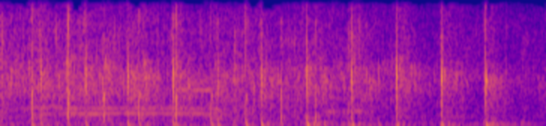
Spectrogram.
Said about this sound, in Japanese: Can you give him a big hand? 大きな拍手をお願いします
